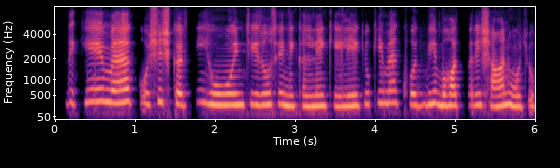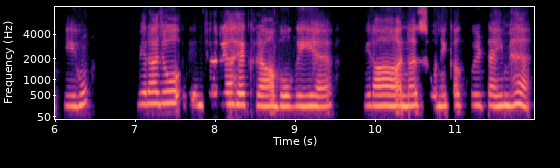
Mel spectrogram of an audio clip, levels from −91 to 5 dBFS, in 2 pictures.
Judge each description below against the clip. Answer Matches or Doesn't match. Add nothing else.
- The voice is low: Doesn't match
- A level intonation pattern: Matches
